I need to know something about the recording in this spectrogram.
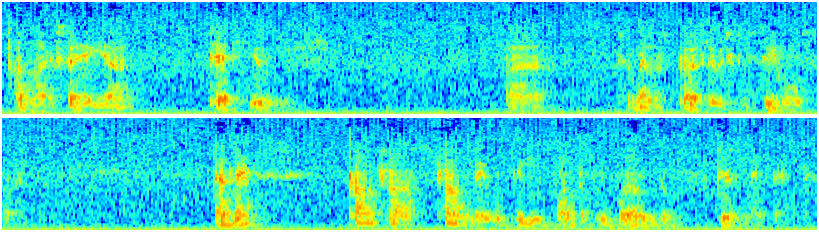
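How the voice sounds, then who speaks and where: A man's voice: a bass voice, unhurried, pauses often. An actor in a 1970s radio drama playing a self-assured, analytical literary man who hesitates as he thinks aloud. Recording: noisy hummy 1970s radio broadcast recording.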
